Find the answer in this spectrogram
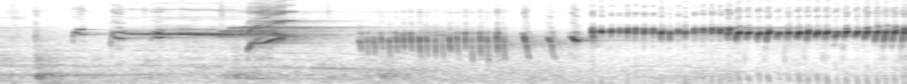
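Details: Excited caged male canary singing to prepare a female for mating: a held high whistle, a buzzy lower rattle, then a very fast, even, high-pitched trill.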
